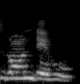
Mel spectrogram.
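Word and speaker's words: rendezvous: But it is pronounced as ronu.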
